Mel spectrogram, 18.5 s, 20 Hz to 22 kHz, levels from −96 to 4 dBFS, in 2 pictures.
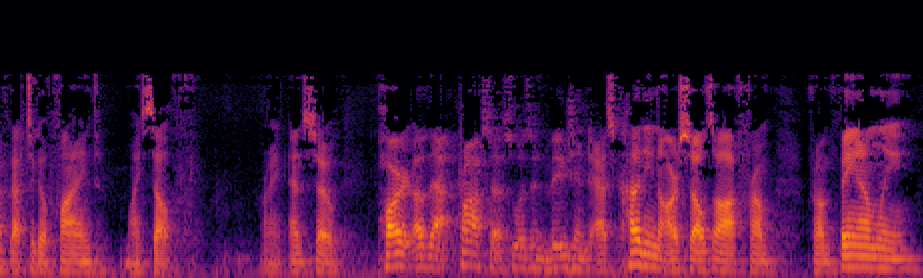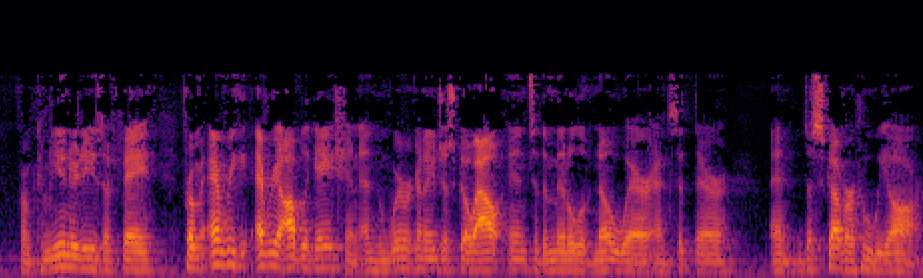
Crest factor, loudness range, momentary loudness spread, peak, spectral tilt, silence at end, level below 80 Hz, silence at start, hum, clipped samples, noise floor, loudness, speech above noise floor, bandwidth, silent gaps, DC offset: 22 dB; 4 LU; 14 LU; -8 dBFS; -4.5 dB/octave; 0 s; -58 dBFS; 0 s; none; under 0.1%; -58 dBFS; -29 LUFS; 29 dB; 8.4 kHz; none; under 0.1%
